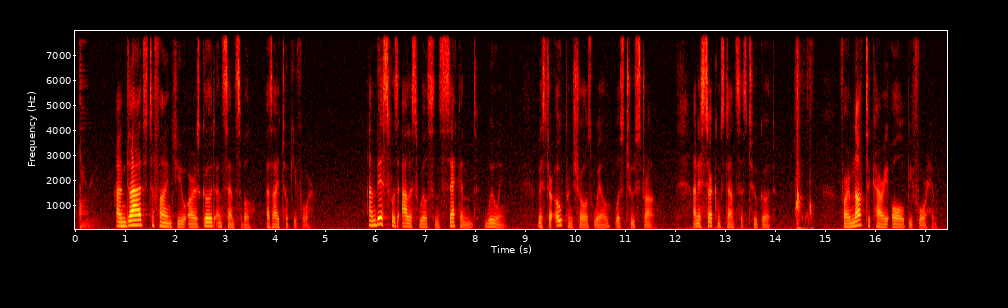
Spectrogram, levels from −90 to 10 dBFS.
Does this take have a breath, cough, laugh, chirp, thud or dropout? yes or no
yes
